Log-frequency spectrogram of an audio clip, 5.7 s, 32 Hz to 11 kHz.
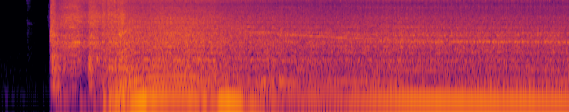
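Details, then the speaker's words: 2003 Mini Cooper S R53 cold start after rod bearing replacement: catches right away, brief rev flare, then a steady idle without the earlier few-second start-up flutter from worn rod bearings. Normal cold start, much better. "that is much better uh I didn't realize the sound was the rods the rod Varan that I was hearing so I didn't record it"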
